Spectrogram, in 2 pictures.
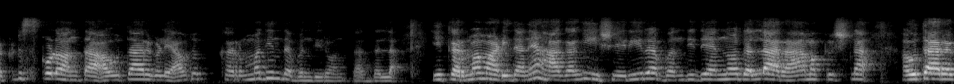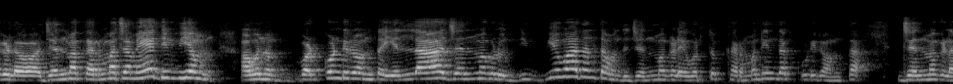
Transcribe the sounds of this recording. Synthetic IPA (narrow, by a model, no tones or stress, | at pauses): pɾɐkɐʈiskɔɭoːɐnt̪ɐːʋt̪aːɾɐɡɐɭjaːʋɐd̪ukɐɾmɐd̪ind̪ɐbɐnd̪iɾoːɐnt̪ɐd̪ːɐlːɐ | iːkɐɾmɐmaːɽid̪aːne̞ɦaːɡaːɡiːʃɐɾiːɾɐbɐnd̪id̪eɐnːoːd̪ɐlːɐɾaːmɐkɾiʂɳɐː | ʋt̪aːɾɐɡɐɭud͡ʒɐnmɐkɐɾmɐt͡ʃɐmeːd̪iʋjɐm | ɐʋɐnːubɐɽko̞ɳɖiɾoːɐnt̪ɐɛlːɐd͡ʒɐnmɐɡɐɭud̪iʋjɐʋaːd̪ɐnt̪ɐo̞nd̪ud͡ʒɐnmɐɡɐɭeːʋɐɾt̪ukɐɾmɐd̪ind̪ɐkuːɽiɾoːɐnt̪ɐ | d͡ʒɐnmɐɡɐɭɐ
